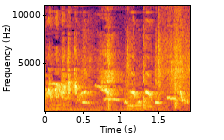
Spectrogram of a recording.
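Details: White-rumped shama giving a fast jumble of harsh, squawky notes mixed with short whistles and downward slurs in a quick, busy burst.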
